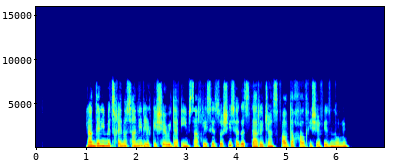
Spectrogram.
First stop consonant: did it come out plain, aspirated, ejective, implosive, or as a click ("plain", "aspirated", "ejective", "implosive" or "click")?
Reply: plain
